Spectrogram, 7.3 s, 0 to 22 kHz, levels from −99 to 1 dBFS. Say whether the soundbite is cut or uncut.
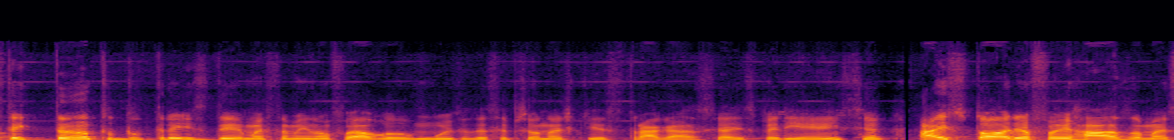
uncut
